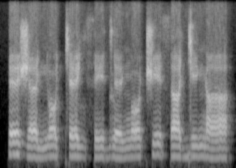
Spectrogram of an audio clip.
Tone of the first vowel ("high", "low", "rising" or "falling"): high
